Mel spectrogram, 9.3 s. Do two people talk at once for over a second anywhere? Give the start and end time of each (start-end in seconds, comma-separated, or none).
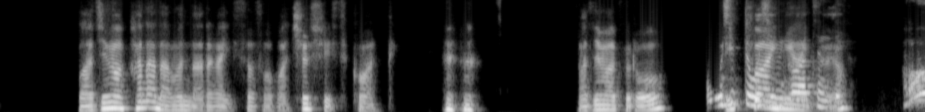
7.2-8.5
